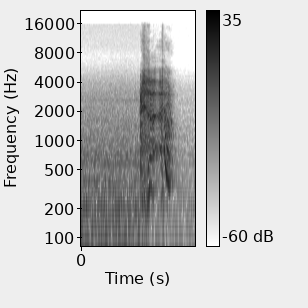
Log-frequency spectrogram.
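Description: A person coughs loudly in two short, breathy bursts, falling in pitch, right after gulping water from a bottle.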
